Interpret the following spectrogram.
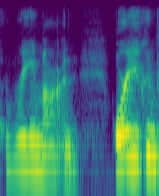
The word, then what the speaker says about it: Riman: This company is called Remon, or you can pronounce it however you want, but I say Remon.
